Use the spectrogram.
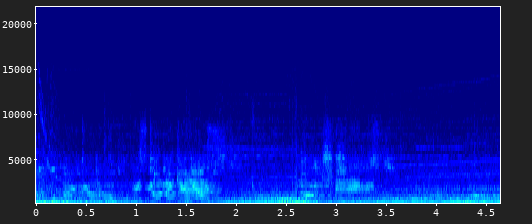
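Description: Batmobile from Batman Arkham Knight in pursuit mode, driven through Gotham, its engine roaring steadily with tire skids and mechanical whirs, while a voice talks over it.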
